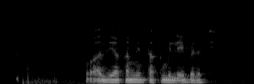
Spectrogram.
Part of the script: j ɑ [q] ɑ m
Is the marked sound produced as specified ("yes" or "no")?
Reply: yes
